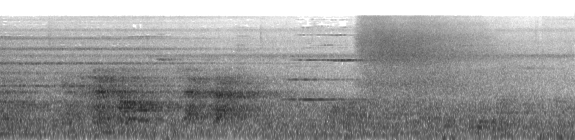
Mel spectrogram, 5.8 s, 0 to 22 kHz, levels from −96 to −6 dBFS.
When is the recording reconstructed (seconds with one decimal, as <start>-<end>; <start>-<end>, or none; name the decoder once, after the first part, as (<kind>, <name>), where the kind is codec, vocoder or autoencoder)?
none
